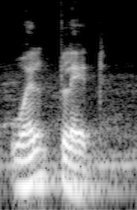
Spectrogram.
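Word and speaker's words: pour: ভালো খেলেছ, well played. চা ঢালো, পো দা টি। এখানে পোর উচ্চারণ করবেন না, পো।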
